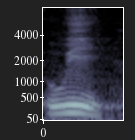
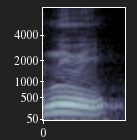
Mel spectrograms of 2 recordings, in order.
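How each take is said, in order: First: The name ends without its final vowel sound. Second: The name ends with its final vowel sound. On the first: This is how Nigerians say it. "the end is silent" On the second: The name is said as it is written. "we pronounce it as it is"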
